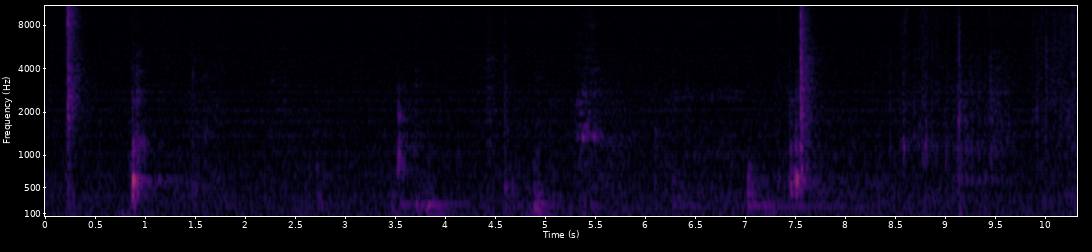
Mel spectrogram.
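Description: Near silence: room tone with a few faint, scattered clicks and knocks of equipment being handled, the two sharpest in the first second and another about seven and a half seconds in.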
